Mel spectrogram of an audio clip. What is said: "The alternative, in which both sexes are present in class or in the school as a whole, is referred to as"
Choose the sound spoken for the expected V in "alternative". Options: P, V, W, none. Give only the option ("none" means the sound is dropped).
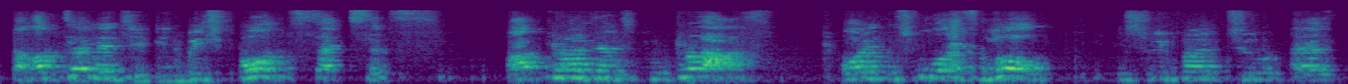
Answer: none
